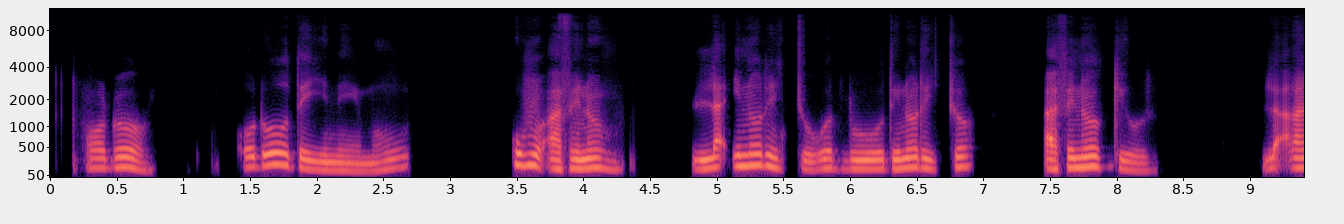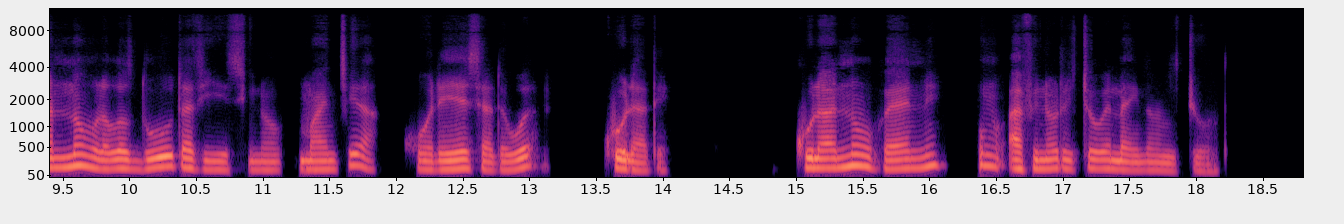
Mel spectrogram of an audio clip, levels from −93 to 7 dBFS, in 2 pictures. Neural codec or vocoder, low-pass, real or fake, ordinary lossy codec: codec, 24 kHz, 0.9 kbps, WavTokenizer, large speech release; 10.8 kHz; fake; AAC, 48 kbps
